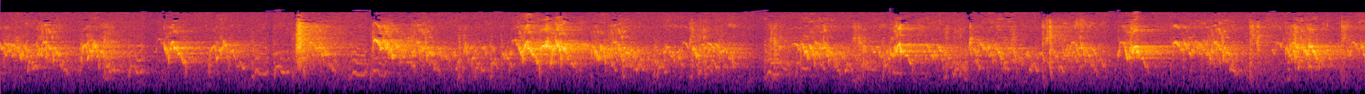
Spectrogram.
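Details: Pet budgerigars chirping: a dense, continuous chatter of scratchy warbles and short squawks, with bright chirps popping out roughly every second over a busy background of overlapping voices.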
